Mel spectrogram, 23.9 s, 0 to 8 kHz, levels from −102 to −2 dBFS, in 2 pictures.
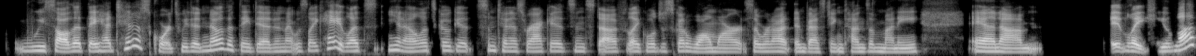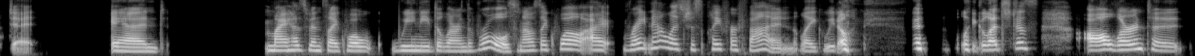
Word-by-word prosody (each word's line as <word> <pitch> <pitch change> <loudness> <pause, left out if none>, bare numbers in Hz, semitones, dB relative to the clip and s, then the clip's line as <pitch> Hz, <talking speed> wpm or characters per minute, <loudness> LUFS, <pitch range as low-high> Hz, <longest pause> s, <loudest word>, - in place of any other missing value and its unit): we 195 +1 -5
saw 155 -3 +5
that 185 -1 +1
they 170 - +2
had 185 0 -2
tennis 315 +3 -3
courts, - - -4
we 180 - -5
didn't 175 +2 -3
know 235 +5 +2
that 230 -4 -5
they 180 -2 -4
did, 160 -1 -3
and 170 +1 -7
I - - -5
was 175 +1 -10
like, 195 0 -5
"Hey, 300 +2 +1
let's" 185 +7 -3
you 220 0 -3
know, 165 -2 -3
"Let's 190 +1 -6
go 205 -1 -6
get 185 -2 -8
some 205 -2 -8
tennis 175 -3 -7
rackets 170 +1 -3
and 175 -1 -10
stuff." 165 0 -3
Like, 165 0 -3
we'll 170 - -4
just 170 -1 -12
go 180 - -2
to 180 - -5
Walmart 155 -1 -2
so 170 - -5
we're 165 - -4
not 165 -1 0
investing 160 0 -5
tons 160 +1 -6
of 165 - -5
money, 150 +1 -5 0.5
and, 170 -2 +3
um, 150 - -1 0.7
it - - +3
like - - +2
he 175 0 -3
loved 440 - +4
it! - - -4 0.8
And 170 -3 +2 1.0
my 200 0 +4
husband's 210 -2 -2
like, 185 -1 0
"Well, 190 -2 +2 0.2
we 200 +1 -2
need 195 -1 -3
to 195 - -3
learn 180 -1 -2
the 185 - -7
rules." 240 - +2
And 195 - -4
I - - +2
was 205 +2 -5
like, 230 +2 -6
"Well, 250 -2 +6
I 220 -1 +2
right 245 +6 -1
now, 325 +2 -1
let's 265 -2 -1
just 235 -1 -10
play 255 -1 -2
for 225 -2 -6
fun. 205 -8 -3
Like, 175 -1 -5
we 195 - -5
don't 250 - +6 1.1
like, 245 -2 -2
let's 225 +1 +4
just 300 0 -2 0.5
all 225 +3 +11
learn 235 +4 +6
to, 200 -7 -4
185 Hz, 205 wpm, -22 LUFS, 170-220 Hz, 1.1 s, all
